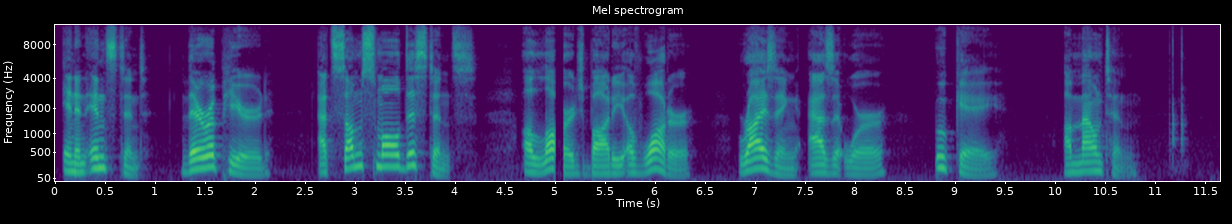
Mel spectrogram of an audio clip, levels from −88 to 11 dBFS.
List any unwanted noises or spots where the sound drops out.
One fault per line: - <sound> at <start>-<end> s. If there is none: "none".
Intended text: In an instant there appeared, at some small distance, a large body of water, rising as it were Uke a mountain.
- dropout at 5.0-5.1 s
- tap at 11.1-11.4 s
